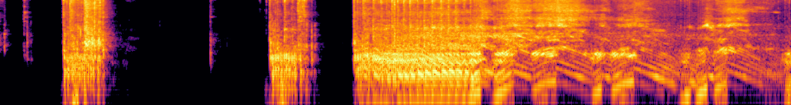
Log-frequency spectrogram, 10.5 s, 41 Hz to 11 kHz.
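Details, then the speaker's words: Husqvarna 455 Rancher chainsaw that sat unused for a couple of years, plug cleaned, primer pushed, choke out giving fast idle, decompression button in: a few pulls, then it catches and holds a high steady choke idle with brief revs. "Push the primer bulb, pull the choke out. When you pull the choke out, it automatically puts down a fast idle."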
